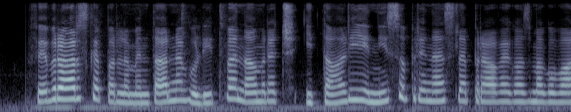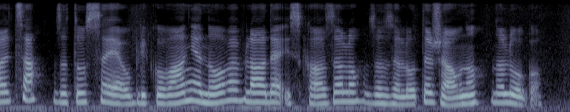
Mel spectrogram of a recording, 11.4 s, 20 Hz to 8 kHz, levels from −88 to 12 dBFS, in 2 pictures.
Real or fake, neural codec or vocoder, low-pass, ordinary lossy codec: real; none; 7.2 kHz; none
